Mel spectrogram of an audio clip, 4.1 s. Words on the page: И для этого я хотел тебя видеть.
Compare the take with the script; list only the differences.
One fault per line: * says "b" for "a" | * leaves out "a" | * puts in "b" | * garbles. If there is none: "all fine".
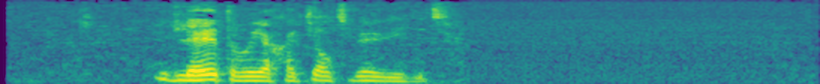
all fine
